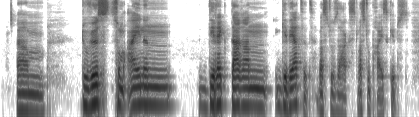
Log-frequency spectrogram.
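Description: A man at a very slow pace with a medium pitch. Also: fairly even intonation. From Germany. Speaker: podcast co-host. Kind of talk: casual chat. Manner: halting.

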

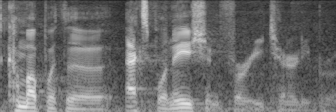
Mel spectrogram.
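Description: Speaking fairly quickly in a plain, everyday voice, a man with an American accent uses ordinary pitch variation on a very clean recording with a silent background. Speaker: brewery owner. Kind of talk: casual interview.

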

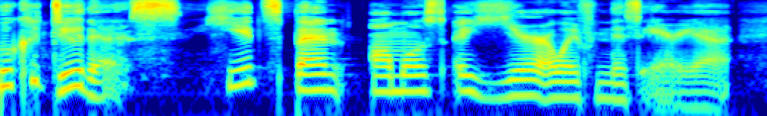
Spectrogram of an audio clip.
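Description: Intonation is lively and the pace moderate in a normal speaking voice. Background silent, recording very clean. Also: woman. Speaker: true crime podcaster. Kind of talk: true-crime narration, storytelling a case in a steady, serious tone. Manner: conversational and sassy in intros, then grave and measured in the retelling.

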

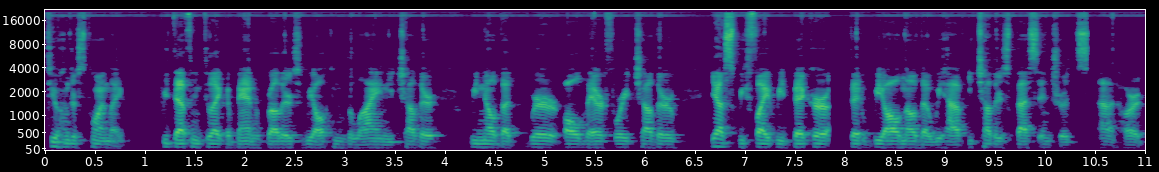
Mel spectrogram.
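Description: In a Canadian accent, a man with a very deep, low pitch talks at a fairly quick pace with monotone, flat intonation. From Canada, Toronto suburbs. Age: 20s. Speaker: former college basketball player, accountant. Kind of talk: interview. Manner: casual, filler-heavy.

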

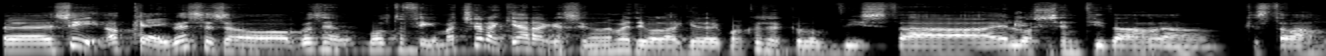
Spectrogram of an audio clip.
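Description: The delivery is very fast and animated, with hardly any pauses. The recording is very clean, with a silent background. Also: man, fairly high pitch for a man, ordinary pitch variation. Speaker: podcast co-host. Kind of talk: casual podcast chat. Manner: animated, jokey.

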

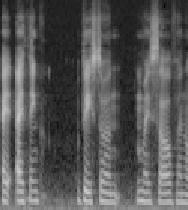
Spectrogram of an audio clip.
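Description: On a very clean recording with a silent background, a woman speaks in a very deep, low voice with vocal fry. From Kazakhstan. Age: 20s. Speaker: podcast co-host. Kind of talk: casual chat.

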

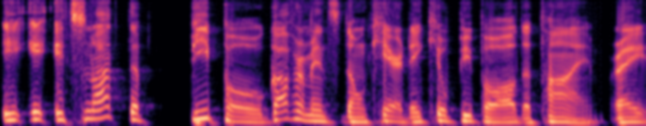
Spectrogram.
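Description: In a Portuguese accent, a man speaks at a medium pitch in a dry, close sound with no echo. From Brazil, São Paulo. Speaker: tech company founder and CEO. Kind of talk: casual interview. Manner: halting, many repetitions and fillers.

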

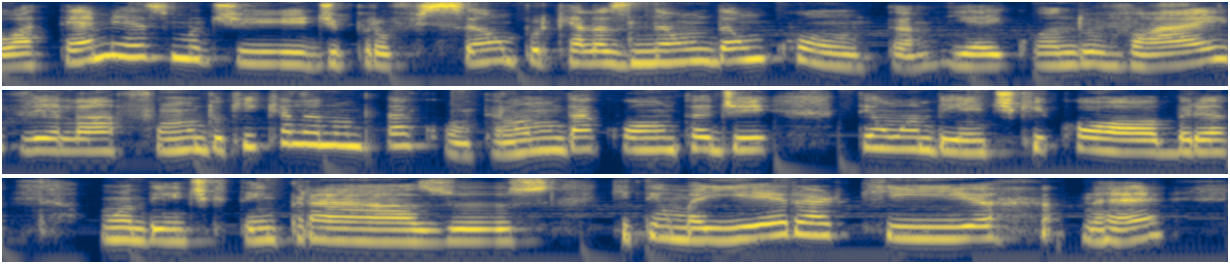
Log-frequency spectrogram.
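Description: A woman speaks in a dark, mellow tone at a fairly high pitch. Her pace is fairly slow, with ordinary pitch variation. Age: 40s. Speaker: psychologist. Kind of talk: casual panel discussion. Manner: halting, many fillers (né).

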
